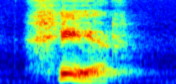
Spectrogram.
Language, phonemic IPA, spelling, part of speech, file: Dutch, /ɣer/, geer, noun / verb, Nl-geer.ogg
- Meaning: 1. spear 2. gyron 3. desire, lust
